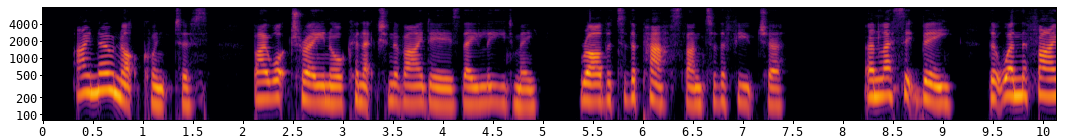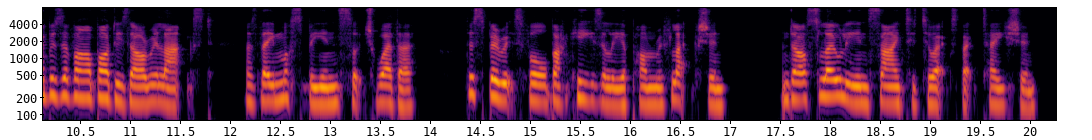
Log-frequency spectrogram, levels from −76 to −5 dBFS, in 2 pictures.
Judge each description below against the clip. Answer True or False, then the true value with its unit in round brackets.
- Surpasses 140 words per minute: True (165 wpm)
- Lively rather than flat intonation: False (3.8 semitones)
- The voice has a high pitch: False (165 Hz)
